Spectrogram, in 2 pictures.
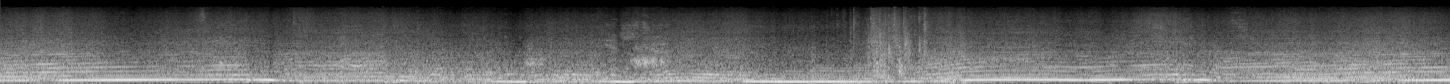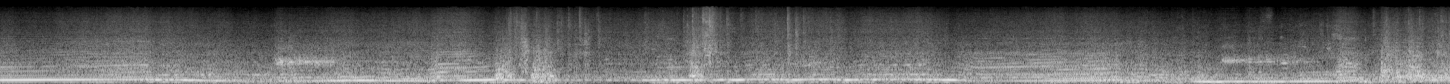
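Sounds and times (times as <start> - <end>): car engine revving: 0.0 - 29.0
sharp knocks: 28.1 - 29.0.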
